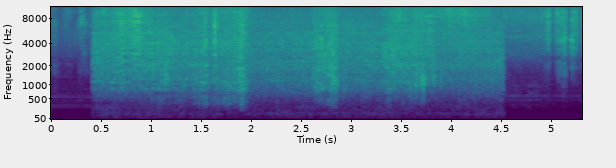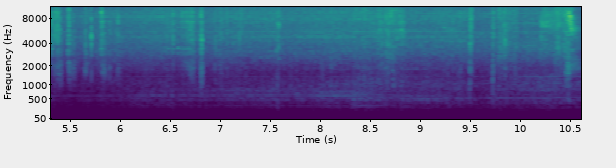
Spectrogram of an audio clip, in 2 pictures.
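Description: Hands digging and scraping in loose soil and wood-chip mulch: a loud stretch of scraping and rustling that cuts off abruptly about four and a half seconds in, then quieter rustles and small ticks of dirt as the pipe is worked through.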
